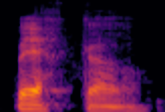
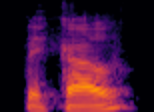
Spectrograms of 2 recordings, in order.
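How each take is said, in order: First: Pescado with the S aspirated like an H; costeño pescado. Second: Said in the usual way. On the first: Shown as a demonstration. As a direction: breathe out the S in pescado. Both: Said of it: "Le S final est aspiré".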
